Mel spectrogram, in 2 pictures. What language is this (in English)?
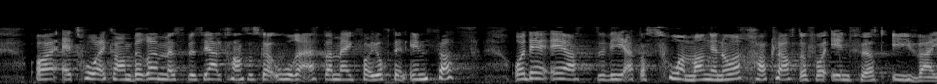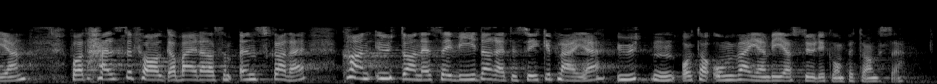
Norwegian Bokmål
